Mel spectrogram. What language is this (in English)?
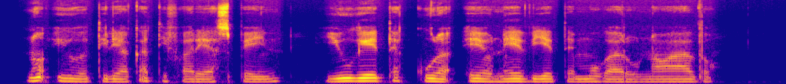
Kikuyu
